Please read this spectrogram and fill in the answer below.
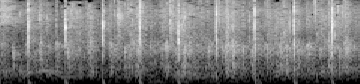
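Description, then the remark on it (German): Steady applause from a small group, with sharp claps landing in a quick, fairly even rhythm over a soft bed of scattered clapping. No voices are heard. “Einmal Applaus.”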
